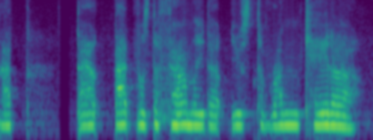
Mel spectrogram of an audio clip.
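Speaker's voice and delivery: soft, hushed half-whisper, very close. Voicing a character who half-whispers into another character's ear: half-whispering. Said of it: "Cat's going to whisper in Sam's ear".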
